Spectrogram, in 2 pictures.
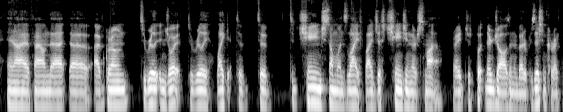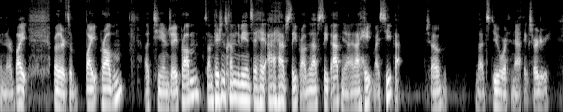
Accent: Lancaster, Pennsylvania, United States; moved away as an adult; also born or lived in Pittsburgh, Pennsylvania / Fort Lauderdale, Florida; now in Virginia Beach, United States; I, I am a Pennsylvania guy, so I grew up in Lancaster, Pennsylvania.

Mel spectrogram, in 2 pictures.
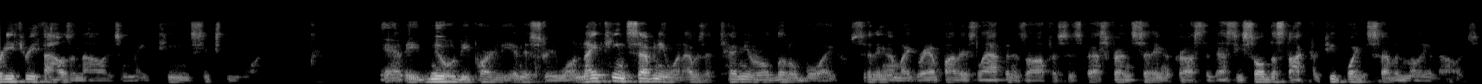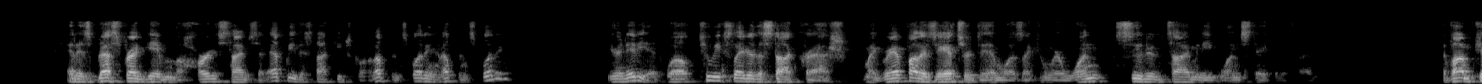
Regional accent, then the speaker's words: Canton, Ohio, United States; I grew up in Canton, Ohio, to a family that was in the automobile industry

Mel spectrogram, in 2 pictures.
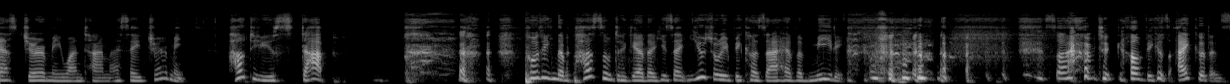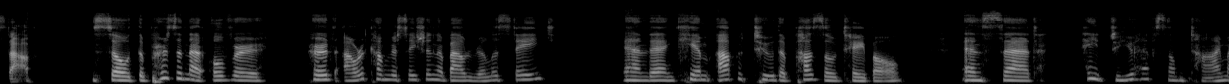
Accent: Taiwan; now in Phoenix, United States; I'm from Taiwan

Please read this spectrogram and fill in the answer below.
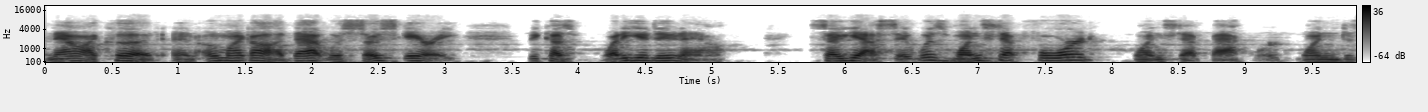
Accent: Atlanta, Georgia, United States; I was from Atlanta

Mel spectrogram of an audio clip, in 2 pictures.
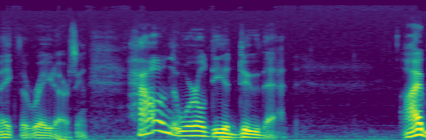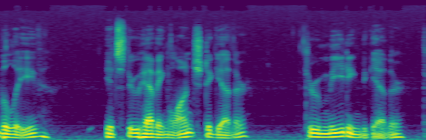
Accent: Lancaster, Pennsylvania, United States; also born or lived in York, Pennsylvania; now in Georgia, United States; I come from an Amish background. We're from Lancaster, Pennsylvania, York, Lancaster. We had a dairy. We had a farm

